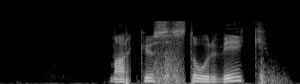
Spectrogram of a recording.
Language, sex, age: Norwegian, male, 41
